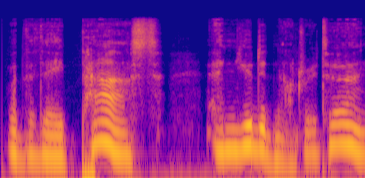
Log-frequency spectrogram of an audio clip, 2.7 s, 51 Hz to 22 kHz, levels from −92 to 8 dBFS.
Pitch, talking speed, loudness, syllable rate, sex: 125 Hz, 195 wpm, -17 LUFS, 4.8 syllables/s, male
